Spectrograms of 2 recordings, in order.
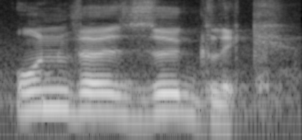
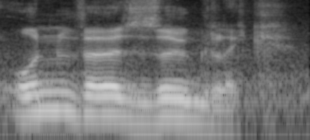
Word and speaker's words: unverzüglich: will be very poor, but the German word that he used was unverzüglich, a 4-syllable German word, unverzüglich.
